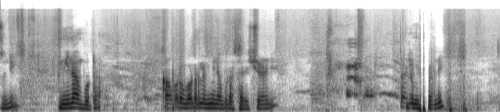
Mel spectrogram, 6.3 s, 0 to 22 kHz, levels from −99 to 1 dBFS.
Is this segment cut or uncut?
cut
